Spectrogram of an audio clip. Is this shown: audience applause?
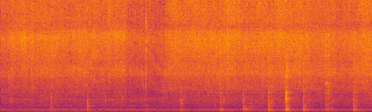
no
